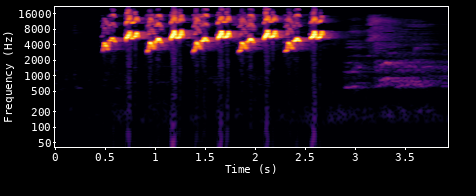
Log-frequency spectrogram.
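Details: Rolling 'ngerol' song of a Great tit, meant as a lure: about ten quick, ringing two-part high notes in a steady series, then a softer, lower buzzy tone trailing off with faint background hum.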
